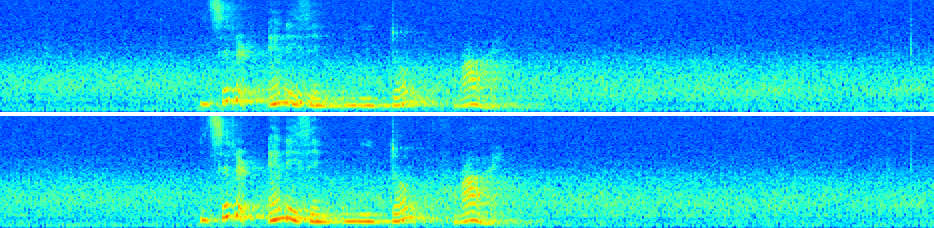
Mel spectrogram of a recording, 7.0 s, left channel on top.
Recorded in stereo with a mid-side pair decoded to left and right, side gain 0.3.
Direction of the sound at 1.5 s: 55° right.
